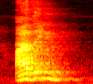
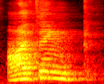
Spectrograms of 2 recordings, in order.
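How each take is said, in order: Both takes have the same delivery.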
